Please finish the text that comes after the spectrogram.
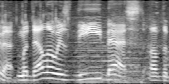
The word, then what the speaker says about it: Modelo: It's pronounced Modelo.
